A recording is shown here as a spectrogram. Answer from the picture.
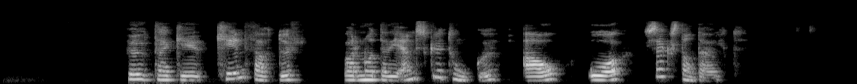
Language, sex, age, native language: Icelandic, female, 40-49, Icelandic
